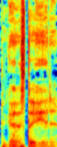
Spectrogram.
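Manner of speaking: eerie, spooky, creepy put-on voice. Answering a question about a hidden talent: creepy voice. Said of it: "He said that creepy voice".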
